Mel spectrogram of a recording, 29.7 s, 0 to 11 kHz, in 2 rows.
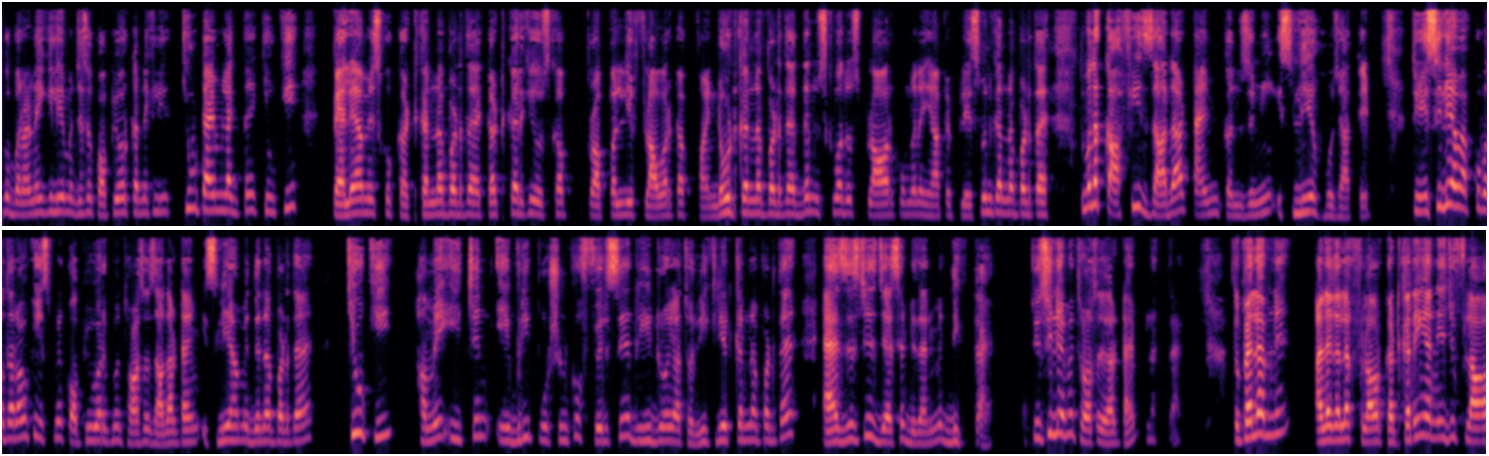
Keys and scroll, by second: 10.7 Page_Down, 10.7 space, 10.7 v, 25.7-28.8 typing.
